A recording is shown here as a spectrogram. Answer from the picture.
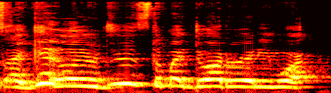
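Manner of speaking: high, loud mock outburst; pissed-off mom. Angry mom protesting the coach's treatment, loud outburst. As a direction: blurt it out as a fed-up mother. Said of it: "one of the moms gets pissed off".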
